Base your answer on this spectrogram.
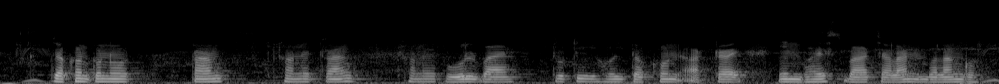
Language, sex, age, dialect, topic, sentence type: Bengali, male, 18-24, Rajbangshi, banking, statement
